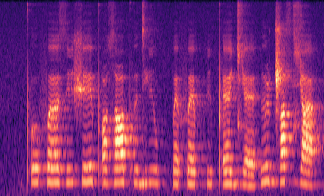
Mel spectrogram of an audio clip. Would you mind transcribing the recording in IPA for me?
pʼ o f ɜ z i ʃ e pʼ o zˤ ɤ pʼ ɨ d j i u̯ pː ɛ f ɛ pʰ i pʼ ɛ d͡ʑ ɛ | ɨ ɖ͡ʐ i sˤ ʑ a

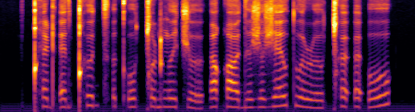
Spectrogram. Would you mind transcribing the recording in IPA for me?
ǃʰ ɛ ɖ ʔ ɛ d ǃʰ ɵ d t͡sʼ ə kʼ o ǀ o ɖ ŋ ɵ ɪ̯ t͡ʃ ɵ | ə qʷ œ d ɘ ʒ ə ʒ ɛ ə̯ tʷ œ ɹ ɵ ʊ̯ ǀʰ œ ʔ œ ʔ o

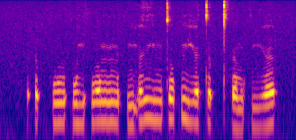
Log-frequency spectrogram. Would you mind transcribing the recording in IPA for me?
ʔ ə˨˩ p̚ h w u˨˩ h w i˨˩ h w o˧ ŋ n ə˨˩ t̚ ɲ ḭ˧˥ ə̯ ɣ i˧ ŋ t̪ o˦˥ p̚ ɲ i˨˦ ə̯ t̪ ə˨˩ p̚ t̪ʰ ə˨˩ m k i˨˦ ə̯

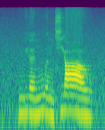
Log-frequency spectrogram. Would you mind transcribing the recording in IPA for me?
n̪ j ɛ˨˦ n w ə˨˩ n ɕ j ɑ˥˨ ʊ̯

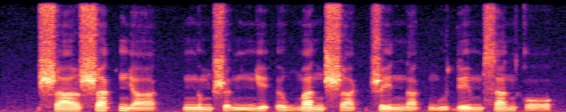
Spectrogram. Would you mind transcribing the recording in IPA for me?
ʂ aː˧ ʂ a˦˥ k̚ ɲ aː˨˩ k̚ | ŋ ə˧ m ʂ əː˨˩˨ ŋ ɲ e˨˩ ʔ ə˨˩ w m a˧ n ʂ a˨˩ k̚ ʂ e˧ n a˨˩ k̚ m u˨˩˨ ɗ e˧ m s a˧ n k ɔ˨˩˦

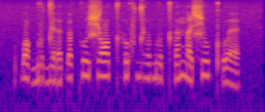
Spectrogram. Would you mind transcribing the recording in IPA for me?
ɓ ɔ˧˩ ɡ u˧˩ d ɪ˧˩ ɾ ɘ˨˥ ɠ ɐ˨˥ k u˦ ɕ ɔː˦ t̪ʰ ə˦ xʷ dʱ ɘ˦ ɡʷ i˧˩ t̪ʰ ə˨˥ n ɑ˧˩ ɕ uː˦ kʷʼ ɛː˧˩

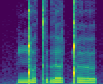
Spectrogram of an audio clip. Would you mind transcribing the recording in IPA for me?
ŋ͡ǃ ʊ t r ə ǃ ɵ

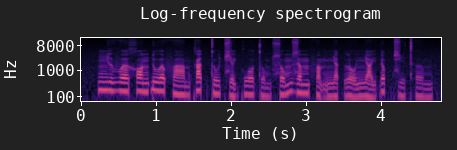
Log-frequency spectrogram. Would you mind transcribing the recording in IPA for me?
ɲ ɨ˧ v əː˧ x ɔ˧ n ɗ u˧ ə̯ f a̤ː˨˩ m k a˦˥ t̚ t̪ u˧ t͡ɕ ə˧˩ j k w o˧ t̪ o̤˨˩ m s o˨˦ m z ə˧ m f a̰˧˨ m ɲ a˨˩ t̚ l o˧˩ ɲ a˧˩ j ɗ ə˦˥ p̚ t͡ɕ i̤˨˩ t̪ʰ ə̤˨˩ m

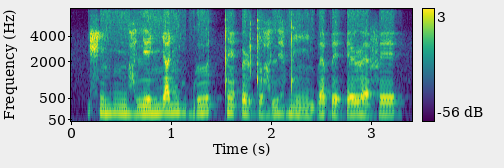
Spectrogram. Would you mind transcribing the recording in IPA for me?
x ĩ˦ b nː a̤˦ lʲ ɛ˦ ɲ a˦ ɲ ṳ˦˨ b ɯː˦ tː ẽ˦ ʔ ɯ˨ ɭ t l a̤˨˦ lʲ a̤˦ d ĩː˨ b ɛ˦ p e˨ ʔ e˦ ɭ ɛ˨ f e˦

